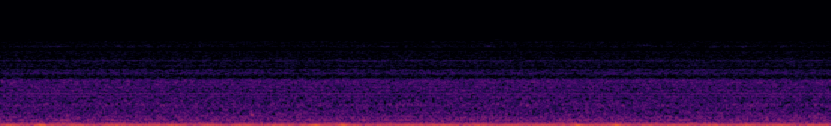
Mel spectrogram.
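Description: Steady background hiss with a low hum underneath, the room and microphone noise of a voice-over recording with no speech.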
